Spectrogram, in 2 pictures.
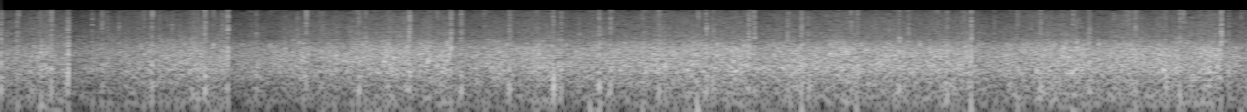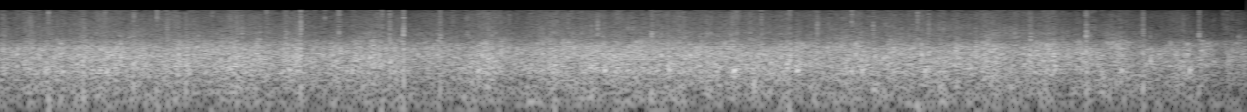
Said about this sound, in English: Well, I can hear from all your claps, there's such enthusiasm in the audience.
